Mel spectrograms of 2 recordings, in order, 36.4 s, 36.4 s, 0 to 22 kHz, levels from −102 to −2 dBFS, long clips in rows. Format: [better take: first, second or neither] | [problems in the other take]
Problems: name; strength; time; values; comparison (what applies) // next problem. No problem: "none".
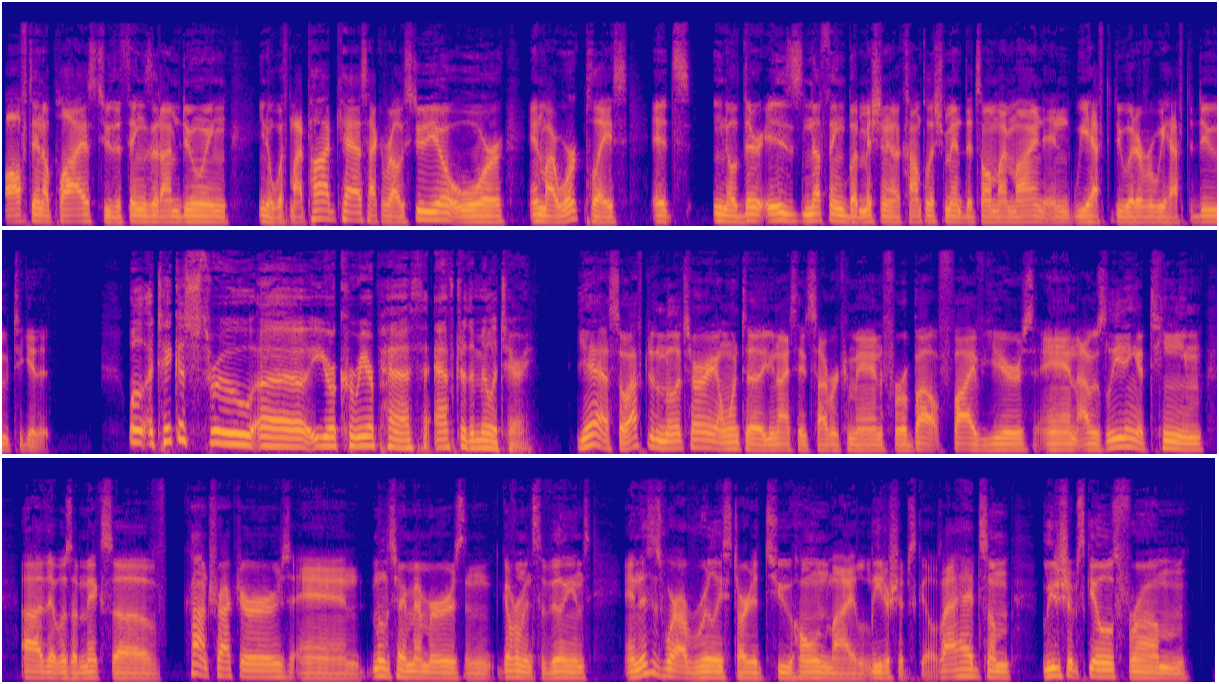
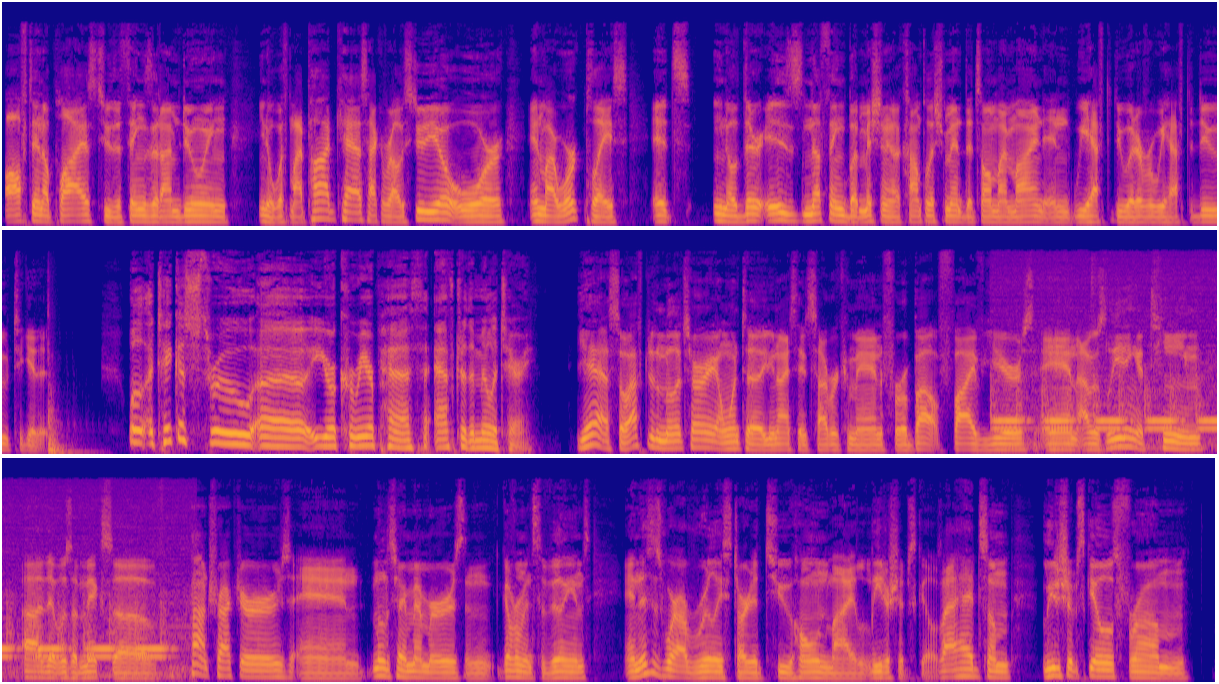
first | door banging; faint; at 13 s; peak 10 dB below the speech // phone ringing; noticeable; from 22 to 26 s; peak 3 dB below the speech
